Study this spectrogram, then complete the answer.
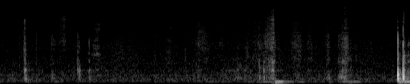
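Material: Cardboard.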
